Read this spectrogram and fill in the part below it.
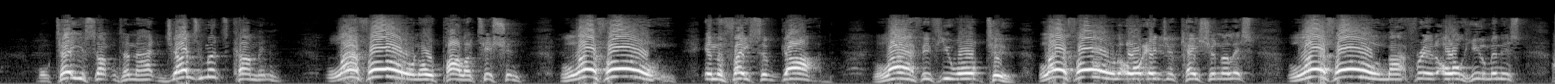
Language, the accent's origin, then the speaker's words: English; Midland, Texas, United States; born there; Used to live in the Permian Basin. I was born out in West Texas in the oil fields of Midland, Odessa.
